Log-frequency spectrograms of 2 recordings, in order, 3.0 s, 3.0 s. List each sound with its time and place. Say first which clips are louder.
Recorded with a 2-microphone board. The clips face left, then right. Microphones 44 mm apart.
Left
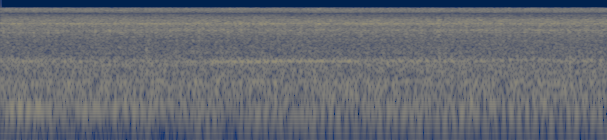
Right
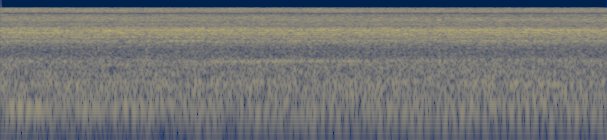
0.0 s running water: right 11 dB; 65° right (ahead or behind)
